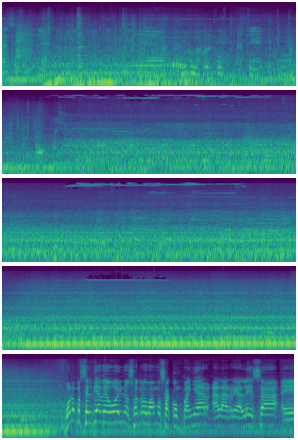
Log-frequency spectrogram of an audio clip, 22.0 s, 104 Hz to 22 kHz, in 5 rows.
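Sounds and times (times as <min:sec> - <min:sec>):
bus diesel engine humming: 0:00.0 - 0:19.2.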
